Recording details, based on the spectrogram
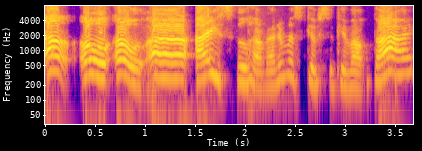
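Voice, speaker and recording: A squeaky, high-pitched, put-on character voice is used. It moves at a moderate pace. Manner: panicked, flustered.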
